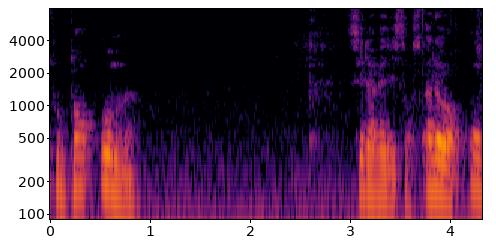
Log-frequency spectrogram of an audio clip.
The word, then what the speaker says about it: ohm: avec le la lettre grecque omega mais on prononce tout le temps home c'est la résistance alors on va voir comment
